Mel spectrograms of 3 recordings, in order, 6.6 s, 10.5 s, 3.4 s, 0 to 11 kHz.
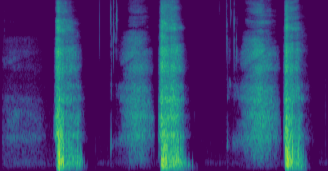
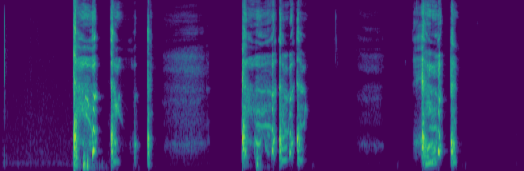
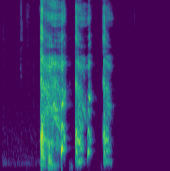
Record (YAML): exhalation_length: 6.6 s
exhalation_amplitude: 32768
exhalation_signal_mean_std_ratio: 0.33
three_cough_length: 10.5 s
three_cough_amplitude: 32768
three_cough_signal_mean_std_ratio: 0.26
cough_length: 3.4 s
cough_amplitude: 32768
cough_signal_mean_std_ratio: 0.32
survey_phase: beta (2021-08-13 to 2022-03-07)
age: 18-44
gender: Female
wearing_mask: 'No'
symptom_runny_or_blocked_nose: true
symptom_fatigue: true
symptom_fever_high_temperature: true
symptom_headache: true
symptom_onset: 3 days
smoker_status: Ex-smoker
respiratory_condition_asthma: false
respiratory_condition_other: false
recruitment_source: Test and Trace
submission_delay: 2 days
covid_test_result: Positive
covid_test_method: RT-qPCR
covid_ct_value: 18.8
covid_ct_gene: ORF1ab gene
